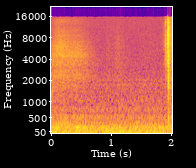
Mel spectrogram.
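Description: Faint room tone: a low, steady background noise with no distinct event, in a pause between spoken phrases.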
